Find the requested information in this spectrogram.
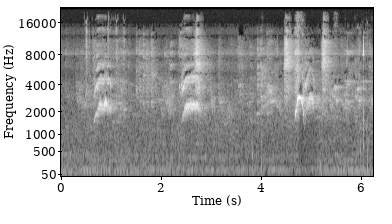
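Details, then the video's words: Cockatiel chirping: three loud rising whistled chirps at roughly two-second intervals, the last one sharper and more abrupt, with quiet background noise between them. "Cocktail singing and chirping sounds // Beautiful cocktail sounds"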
